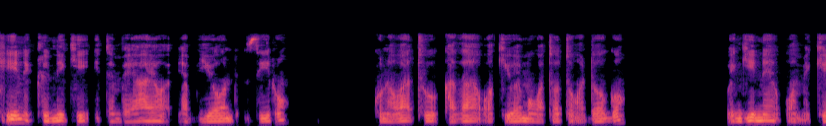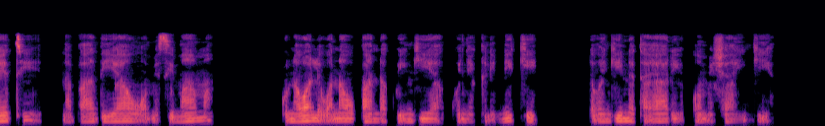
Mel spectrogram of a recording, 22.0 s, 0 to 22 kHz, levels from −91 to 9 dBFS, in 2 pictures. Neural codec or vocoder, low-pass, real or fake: none; 7.2 kHz; real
